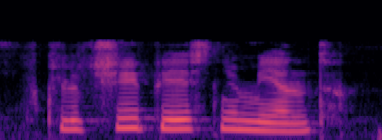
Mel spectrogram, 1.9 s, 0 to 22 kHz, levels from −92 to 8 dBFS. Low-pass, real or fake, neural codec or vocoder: 7.2 kHz; fake; codec, 16 kHz, 8 kbps, FunCodec, trained on Chinese and English, 25 frames a second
